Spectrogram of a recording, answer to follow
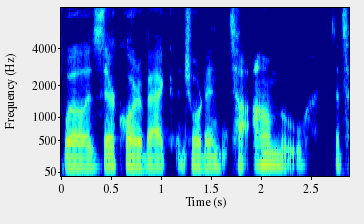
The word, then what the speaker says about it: Ta'amu: Josh Gordon, he's out for 4 weeks for the Bengals, as well as their quarterback, Jordan Ta'amu. That's how you pronounce that, by the way, the Hawaiian name.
